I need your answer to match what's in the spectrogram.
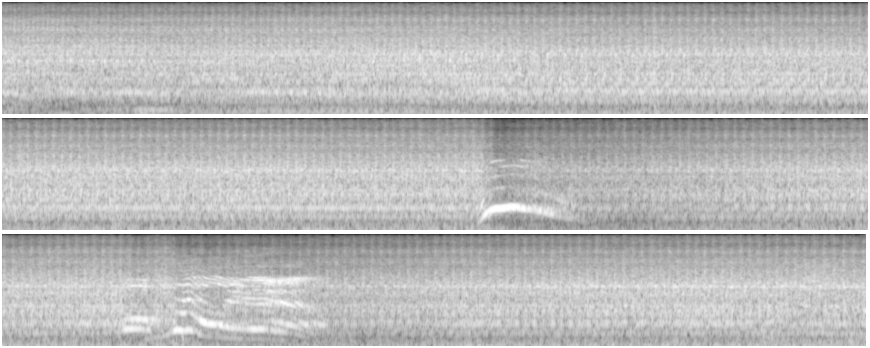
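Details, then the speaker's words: Truck engine, previously seized, running with no radiator installed yet, first start after battery charging; steady, even idle with only a light tick and no knocks, runs super clean: normal running. "hooked up to the radiator because i didn't put the radiator in yet but it runs i know somewhat what i'm doing i'm not that dumb and it actually sounded pretty good"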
